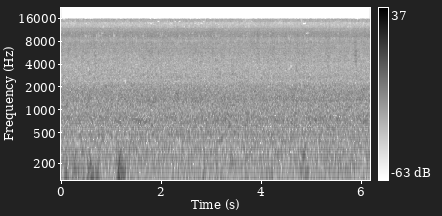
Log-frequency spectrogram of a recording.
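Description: Steady heavy rain falling, an even hiss with no pauses. A few soft low thumps come in the first second or so, the strongest about a second in.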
